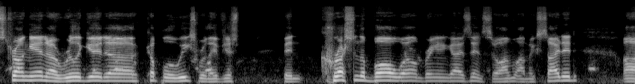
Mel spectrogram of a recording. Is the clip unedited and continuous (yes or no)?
no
